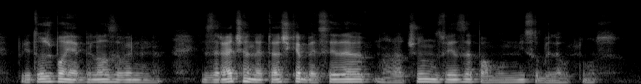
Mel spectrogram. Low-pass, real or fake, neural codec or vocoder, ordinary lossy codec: 19.8 kHz; fake; autoencoder, 48 kHz, 128 numbers a frame, DAC-VAE, trained on Japanese speech; none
